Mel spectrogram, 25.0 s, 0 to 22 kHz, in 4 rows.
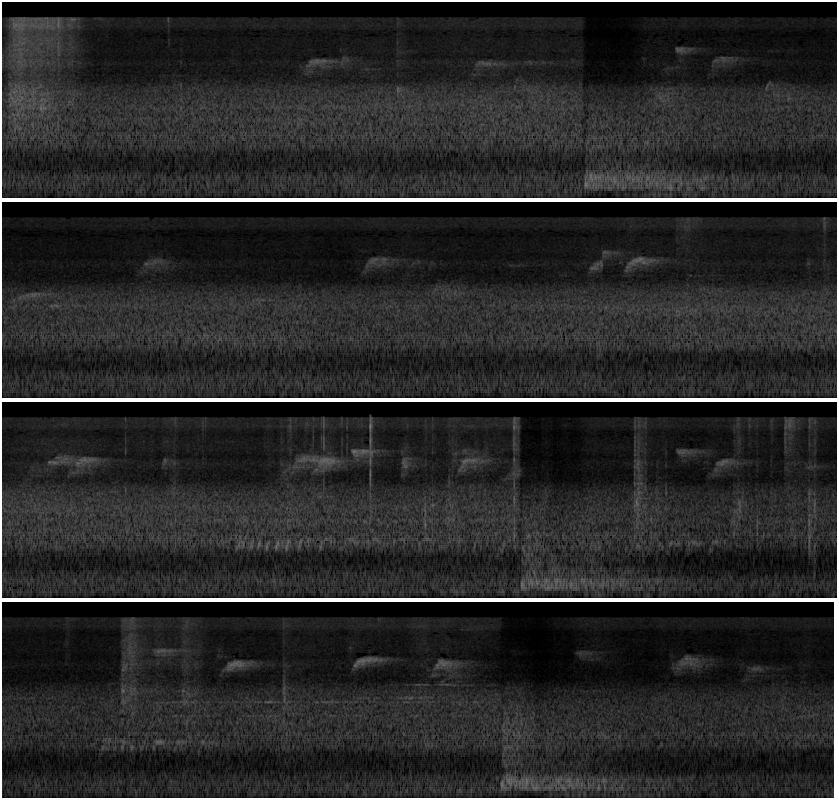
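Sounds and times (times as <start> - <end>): steady rushing noise: 9.8 - 25.0.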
